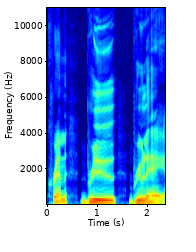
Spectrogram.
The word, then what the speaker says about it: crème brûlée: Next is crème brûlée. You could also do that sort of fancy French thing, crème brûlée. I can't do it so good.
